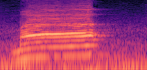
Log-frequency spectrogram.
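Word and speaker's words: باء: So I go up, prolong at alif, ends at hamzah. Ba. So I end at where? End at hamzah.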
